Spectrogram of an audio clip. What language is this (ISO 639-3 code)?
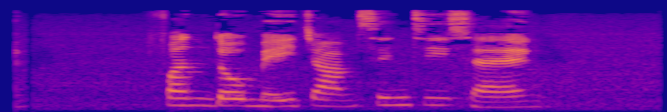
yue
